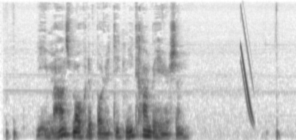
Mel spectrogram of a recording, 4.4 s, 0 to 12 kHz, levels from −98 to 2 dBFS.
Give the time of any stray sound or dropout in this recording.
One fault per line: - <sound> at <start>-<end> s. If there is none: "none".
- chirp at 3.6-3.8 s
